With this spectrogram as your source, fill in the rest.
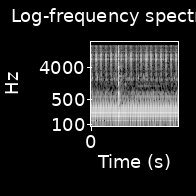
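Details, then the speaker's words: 1968 Corvette fully mechanical clock with solenoid auto-winder, after disassembly and oiling: steady hum, sharp tick midway, loud snap as point closes coil and winds ratchet spring; previously not working, now running normally. "the point makes contact and closes the coil and widens the ratchet there's a spring on there get right in the center see moving slightly so the spring is keeping the clock operating"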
